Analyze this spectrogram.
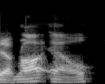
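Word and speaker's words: Raël: It's Rael, how they pronounce it in French.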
